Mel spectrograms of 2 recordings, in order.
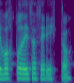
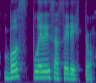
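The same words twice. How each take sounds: First: "Vos podés hacer esto" with stress on the last syllable of podés; even, easy Rioplatense "Vos podés", stress on DÉS; Argentine voseo. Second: "Vos puedes hacer esto" said slowly, vos with the tú verb form puedes; slow, deliberate demo of "Vos puedes" with stress on PUEDES; Ecuadorian voseo. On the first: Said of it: "en vez de". (voseo rioplatense: "Vos podés hacer esto", acento en podés) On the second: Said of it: "Entonces dicen algo así como". (voseo ecuatoriano lento: "Vos puedes hacer esto", con puedes de tú) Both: Shown as a demonstration.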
